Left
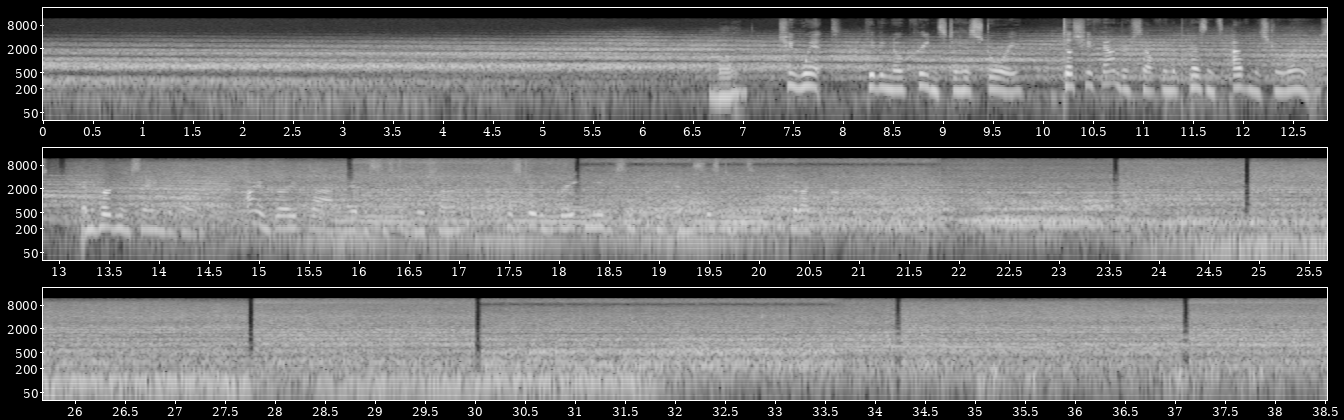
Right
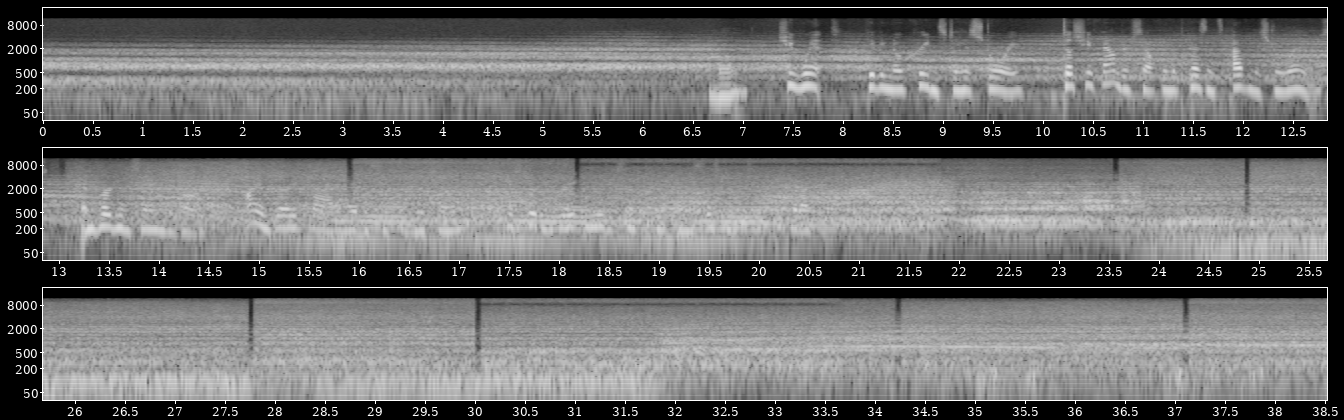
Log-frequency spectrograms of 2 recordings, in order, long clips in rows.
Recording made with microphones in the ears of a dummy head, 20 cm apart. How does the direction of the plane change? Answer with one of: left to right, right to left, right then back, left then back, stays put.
left to right.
